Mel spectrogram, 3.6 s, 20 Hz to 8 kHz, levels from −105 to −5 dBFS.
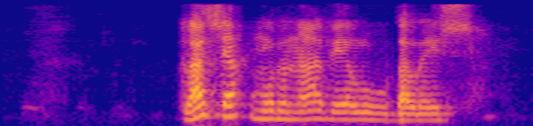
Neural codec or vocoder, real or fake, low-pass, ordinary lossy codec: codec, 24 kHz, 3 kbps, HILCodec; fake; 7.2 kHz; AAC, 32 kbps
